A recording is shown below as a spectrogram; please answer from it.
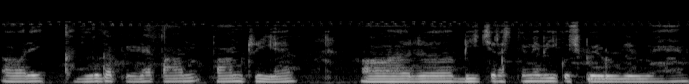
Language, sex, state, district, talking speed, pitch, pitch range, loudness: Hindi, male, Jharkhand, Sahebganj, 165 wpm, 135 Hz, 130-140 Hz, -27 LUFS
